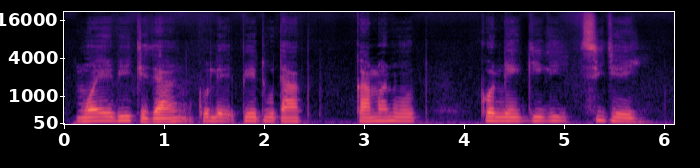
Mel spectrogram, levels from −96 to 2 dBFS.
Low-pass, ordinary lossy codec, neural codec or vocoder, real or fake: none; none; codec, 44.1 kHz, 3.4 kbps, Pupu-Codec; fake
